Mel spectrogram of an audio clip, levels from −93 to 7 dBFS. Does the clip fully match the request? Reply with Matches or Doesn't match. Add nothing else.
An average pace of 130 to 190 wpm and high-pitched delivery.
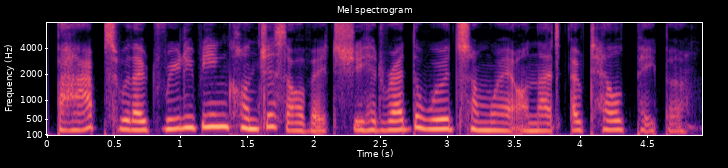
Doesn't match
